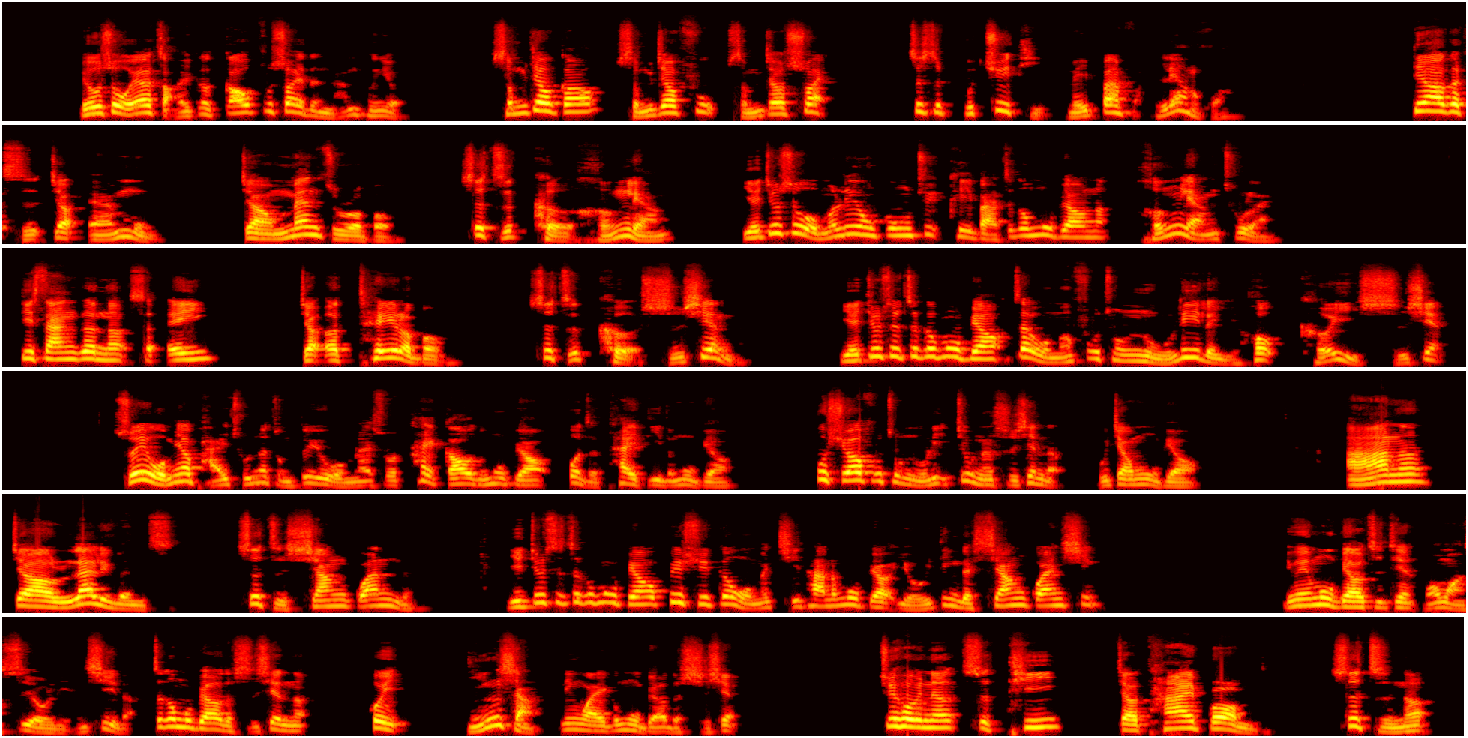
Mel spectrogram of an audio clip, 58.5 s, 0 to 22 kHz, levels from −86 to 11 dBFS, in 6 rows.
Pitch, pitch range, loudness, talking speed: 200 Hz, 155-235 Hz, -19 LUFS, 265 characters per minute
